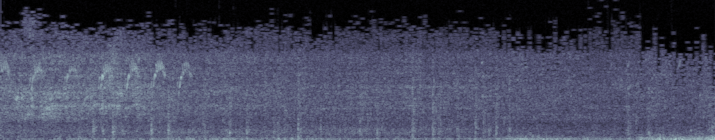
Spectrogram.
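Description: Distant narrow-gauge train on the Ffestiniog Railway approaching: a low rumble of wheels on the rails that grows gradually louder.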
